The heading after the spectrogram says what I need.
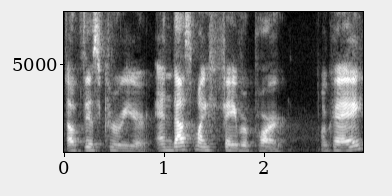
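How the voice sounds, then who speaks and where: A woman with a Spanish accent. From Puerto Rico. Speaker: model. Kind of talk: advice vlog. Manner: casual, with fillers and restarts.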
